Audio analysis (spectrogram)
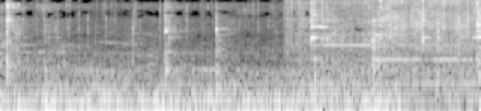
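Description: Raw peanuts roasting in a pan crackle and sizzle close by as a spoon stirs them, with brief scraping bursts that grow brighter toward the end.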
